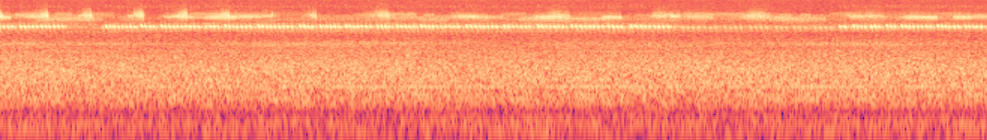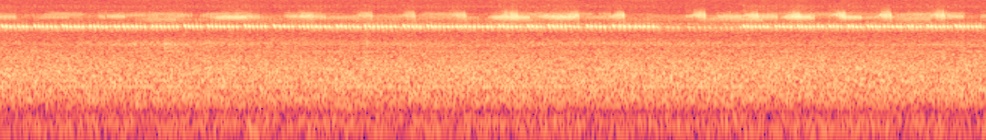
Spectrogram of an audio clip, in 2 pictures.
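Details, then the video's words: Forest crickets at night give a sustained high-pitched trill, with regular bright chirps layered above it that briefly drop out around the middle, all over a constant airy hiss. "Crickets at Night"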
